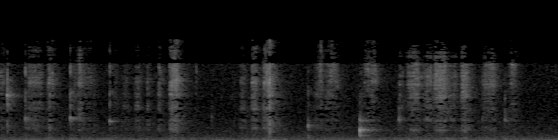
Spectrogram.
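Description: A small knife blade whittles along the side of a solid, curved vine wood branch about forearm length, making repeated short scraping cuts. About a dozen quiet, bright, rasping strokes are heard, each with a brief dry edge and a quick fade.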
